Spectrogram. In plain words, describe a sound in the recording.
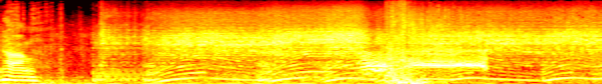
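A chainsaw revs up and down.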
